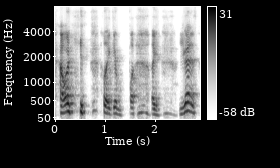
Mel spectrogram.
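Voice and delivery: high, loud amazed sputtering; hammed-up stammering amazement; astonished disbelief. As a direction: gush in disbelief at the giants. Retold disbelief at Canadians.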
